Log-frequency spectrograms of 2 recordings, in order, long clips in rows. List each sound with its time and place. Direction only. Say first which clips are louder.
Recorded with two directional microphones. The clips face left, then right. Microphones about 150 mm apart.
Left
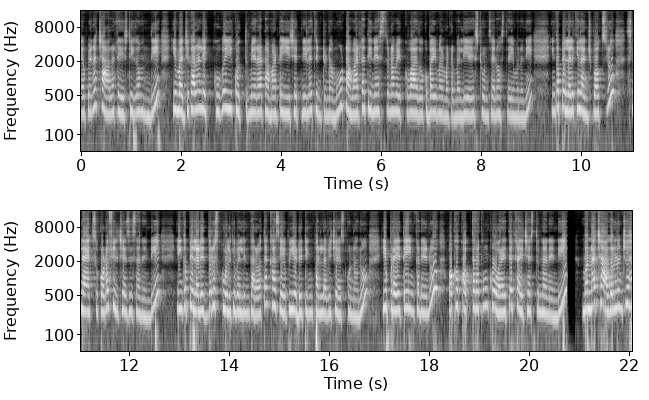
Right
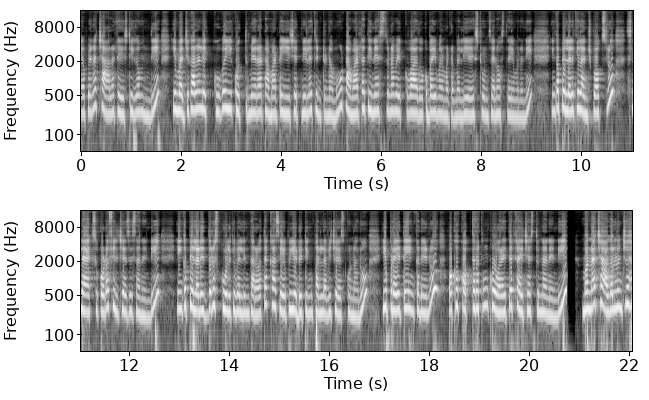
0.0 s a woman's voice: right 4 dB; 40° right (ahead or behind)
